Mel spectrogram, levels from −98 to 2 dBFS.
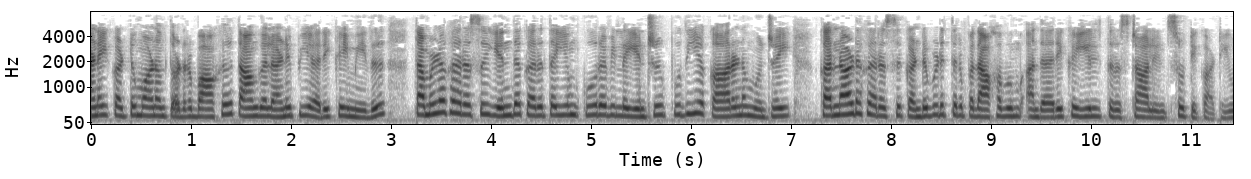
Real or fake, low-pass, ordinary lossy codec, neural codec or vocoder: real; 7.2 kHz; none; none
